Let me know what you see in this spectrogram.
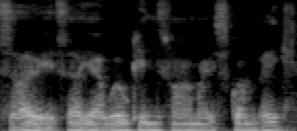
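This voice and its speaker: A quiet, somewhat breathy man with a very deep, low pitch, dark and mellow tone, and a very slow pace. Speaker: livestreamer. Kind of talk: casual chat. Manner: rambling, hesitant.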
